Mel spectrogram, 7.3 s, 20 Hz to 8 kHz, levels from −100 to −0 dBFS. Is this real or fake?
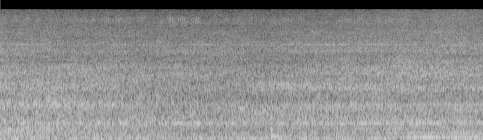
real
